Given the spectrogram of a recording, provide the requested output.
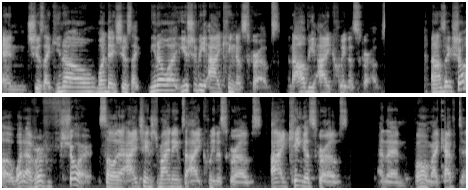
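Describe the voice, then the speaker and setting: With a Boston accent, a man talks at a moderate pace in a fairly high pitch, his tone bright and sharp and his pitch variation ordinary. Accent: Boston-area. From Massachusetts, near Boston (Taunton). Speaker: streamer. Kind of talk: podcast interview. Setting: live-streamed podcast.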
